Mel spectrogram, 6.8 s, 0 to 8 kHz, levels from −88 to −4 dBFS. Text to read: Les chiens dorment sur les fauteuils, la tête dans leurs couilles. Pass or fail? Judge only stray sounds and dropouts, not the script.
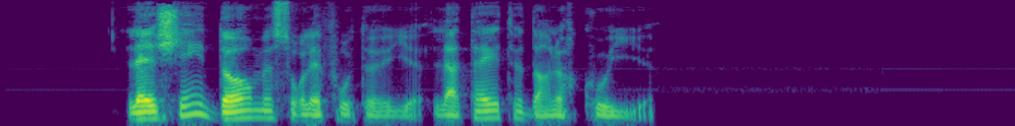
pass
